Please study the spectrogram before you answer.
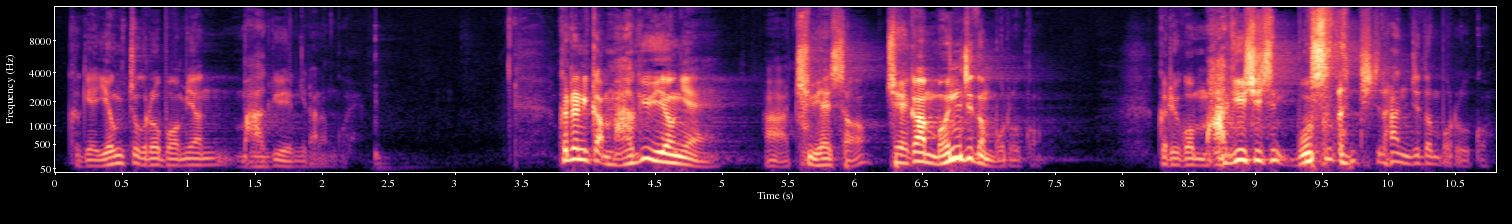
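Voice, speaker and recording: In a church sanctuary with a long hall reverb, a male pastor preaches a sermon to his congregation. His voice is medium-pitched and fairly bright with a breathy edge, and he asks them questions, has them repeat phrases after him, and jokes with them lightly.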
